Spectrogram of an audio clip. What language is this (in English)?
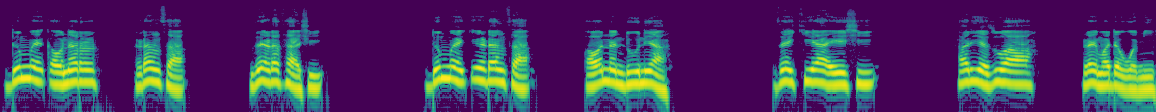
Hausa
